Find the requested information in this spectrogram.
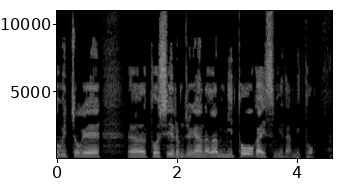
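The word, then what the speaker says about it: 水戸: 이 도쿄 보다 좀 더 위쪽에 도시 이름 중에 하나가 미토가 있습니다. 미토. 한자로 어떻게 쓰냐면 물 숫자에다가 토는 이제 가가 호호할 때 그렇게 쓰고 이걸 읽기는 미토라고 해요. 그러니까 물 숫자를 미라고 읽은 거죠.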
